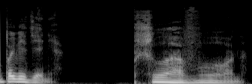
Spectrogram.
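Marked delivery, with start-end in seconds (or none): 1.3-2.4 very low, soft menace; through gritted teeth. A narrator's reading. Gang boss dismissing woman, through gritted teeth. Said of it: "сквозь зубы процедил Кривой".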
